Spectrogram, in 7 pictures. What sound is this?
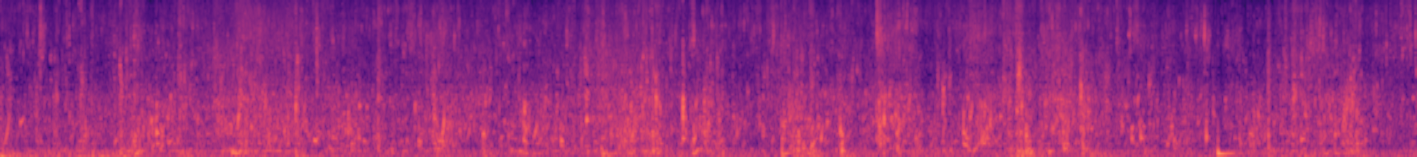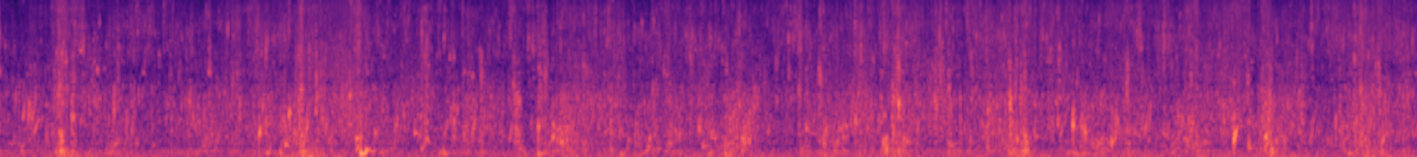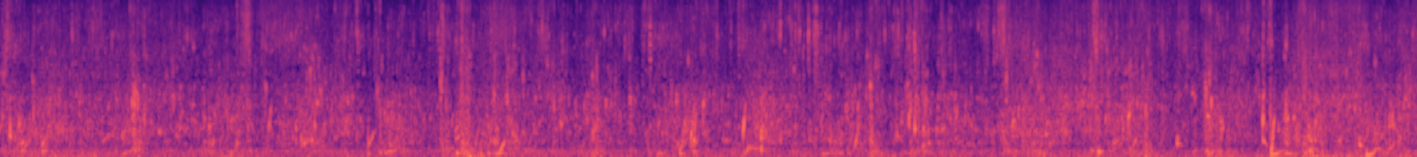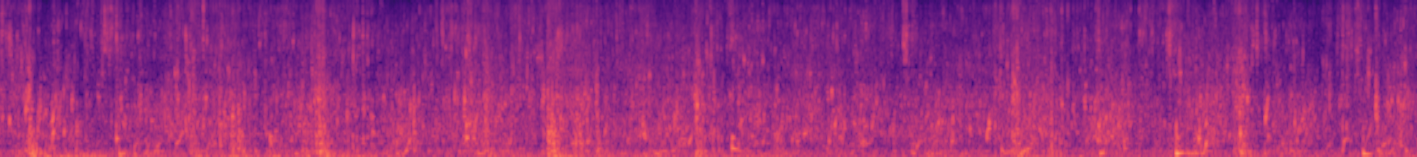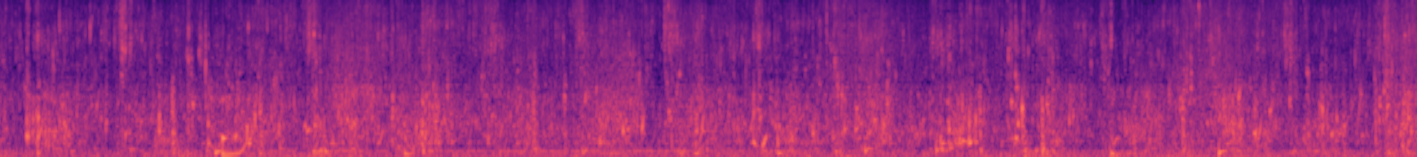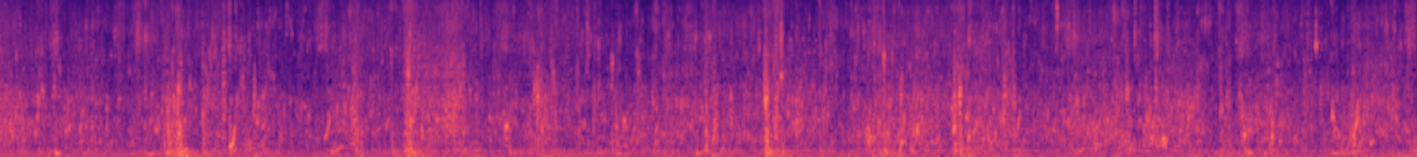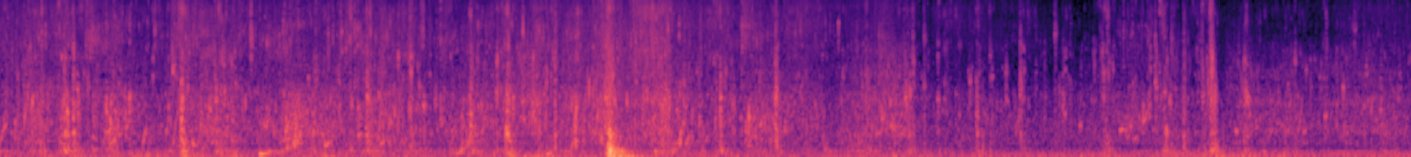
Kayaking in rough weather
Paddling my kayak across the fjord on a windy day. Waves breaking, hitting the hull, and oar working the water.
Always fun to hear where my recordings end up :)
boat, canoe, dock, fjord, harbour, kayak, oars, ocean, paddle, paddling, river, rowing, sea, splash, water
